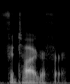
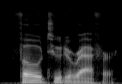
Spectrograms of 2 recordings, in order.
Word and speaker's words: photographer: Now change the word to photographer. Oh, right. It changes completely. The stress shifts entirely to the second syllable, pho-to-grapher.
